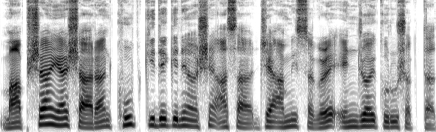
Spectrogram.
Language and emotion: Goan Konkani, neutral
